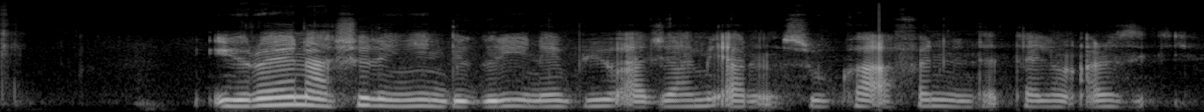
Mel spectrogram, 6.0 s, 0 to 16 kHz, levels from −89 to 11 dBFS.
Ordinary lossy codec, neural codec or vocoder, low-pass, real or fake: none; none; 14.4 kHz; real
